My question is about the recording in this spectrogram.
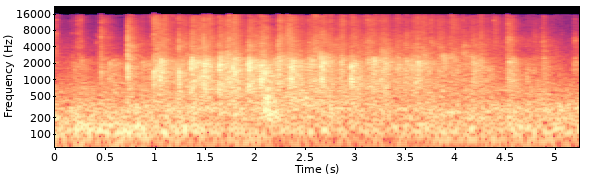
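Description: Audience applauding. The applause starts about a second in and dies away near the end.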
